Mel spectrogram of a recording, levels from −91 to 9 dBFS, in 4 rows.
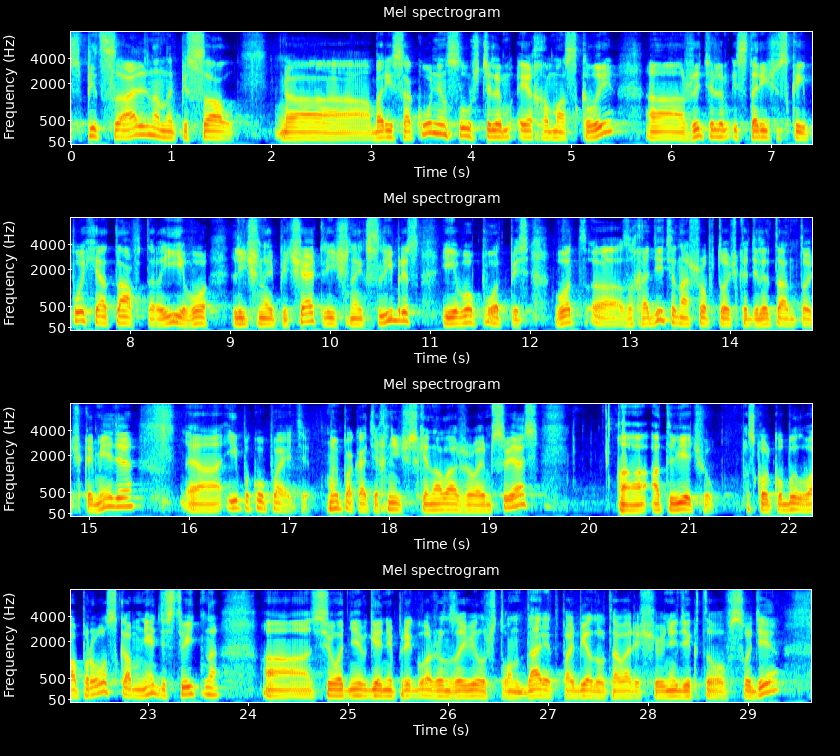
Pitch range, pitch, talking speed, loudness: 110-140 Hz, 120 Hz, 115 wpm, -18 LUFS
